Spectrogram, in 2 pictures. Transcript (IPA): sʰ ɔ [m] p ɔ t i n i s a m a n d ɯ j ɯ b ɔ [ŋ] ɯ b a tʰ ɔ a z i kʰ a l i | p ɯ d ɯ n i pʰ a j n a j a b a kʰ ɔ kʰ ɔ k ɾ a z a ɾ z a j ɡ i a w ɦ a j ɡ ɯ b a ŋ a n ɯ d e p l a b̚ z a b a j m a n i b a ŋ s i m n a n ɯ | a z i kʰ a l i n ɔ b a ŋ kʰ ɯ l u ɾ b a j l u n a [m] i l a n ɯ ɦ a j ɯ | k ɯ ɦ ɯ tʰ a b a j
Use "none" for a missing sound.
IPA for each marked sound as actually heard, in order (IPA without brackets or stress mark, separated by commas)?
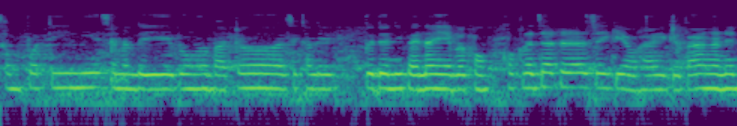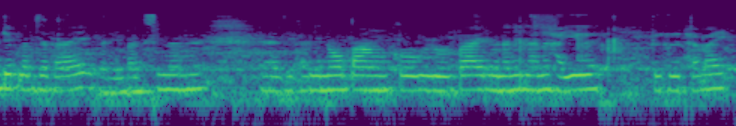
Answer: m, ŋ, n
